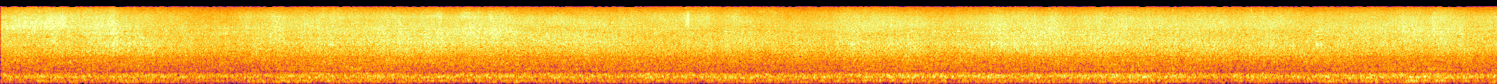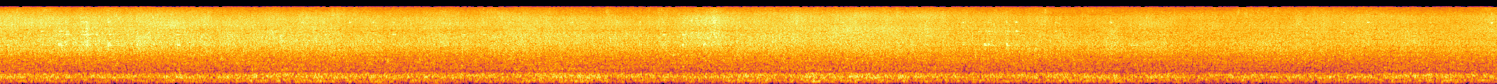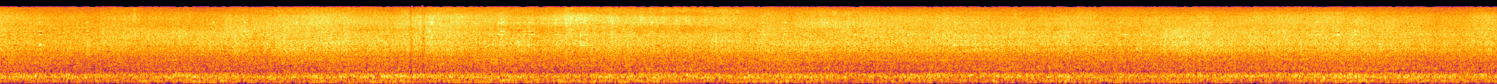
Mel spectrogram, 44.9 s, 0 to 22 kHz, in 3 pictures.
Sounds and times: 0.0s Ocean wind 44.9s
0.0s waves 44.9s

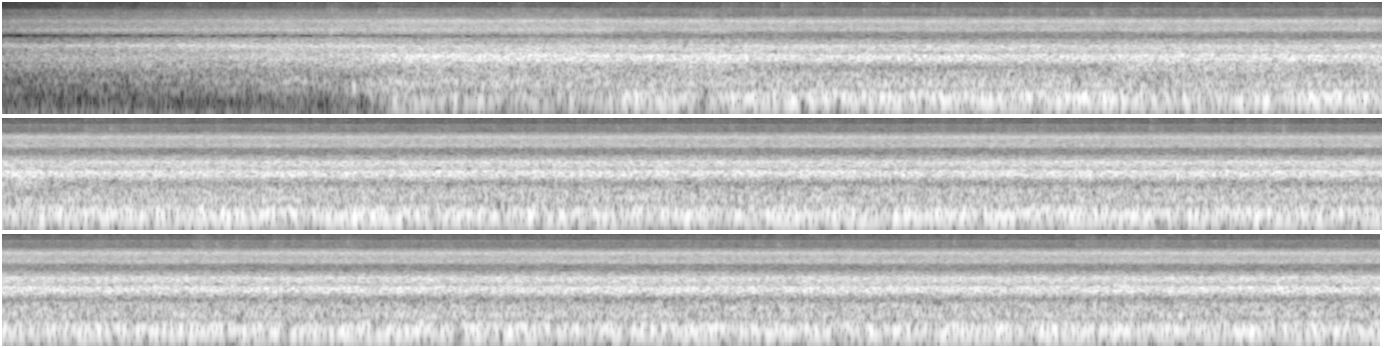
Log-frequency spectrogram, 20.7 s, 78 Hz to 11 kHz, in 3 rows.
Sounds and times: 0.2s water flowing from a pipe 20.6s

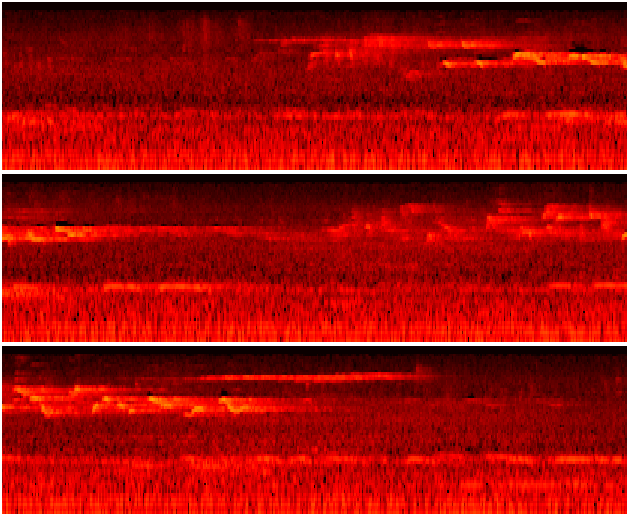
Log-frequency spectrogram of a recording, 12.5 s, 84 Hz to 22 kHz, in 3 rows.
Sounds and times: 1.7s blackbird 12.5s

